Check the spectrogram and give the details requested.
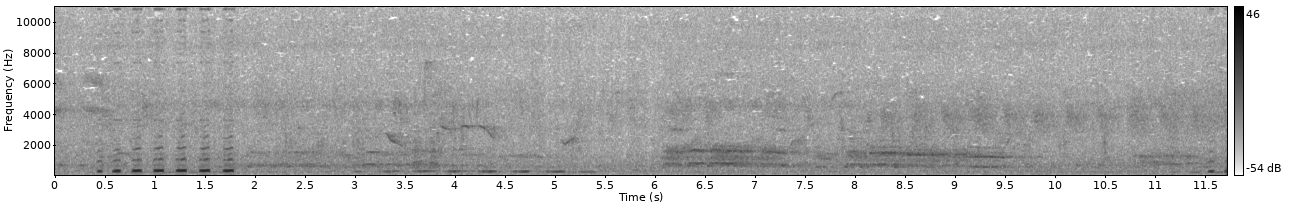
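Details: Greater coucal, a very common resident, recorded in Ubon Ratchathani, Thailand, on April 21, 2022: six deep, hollow, slightly rising hoots in quick succession, followed by other birds singing and chirping in the background.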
